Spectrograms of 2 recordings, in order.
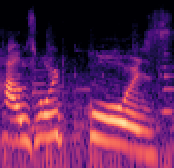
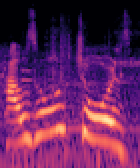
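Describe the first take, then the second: First: The last word begins with a 'k' sound. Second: The last word begins with a 'ch' sound. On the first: The speaker calls it wrong. "Not house hold कोर्स" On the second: The speaker calls it right. "It's called चोर्स"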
